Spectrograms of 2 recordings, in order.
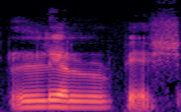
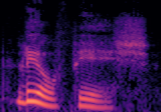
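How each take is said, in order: First: The first word is said in full, two syllables. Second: The first word is clipped to one short syllable. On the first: The speaker calls it wrong. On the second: The speaker calls it right.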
